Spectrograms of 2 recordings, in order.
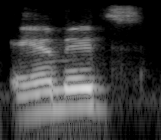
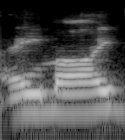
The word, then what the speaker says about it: amide: going to talk about amides okay sometimes people pronounce them amids um i worked with a british guy who called them amides so it doesn't matter what you call it as long as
